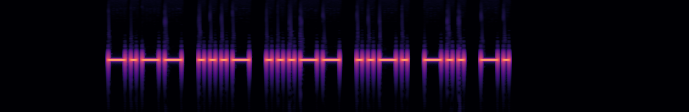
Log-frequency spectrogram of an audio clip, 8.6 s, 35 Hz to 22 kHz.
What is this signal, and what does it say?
Morse code, heard as a keyed tone, about 17 wpm, 700 Hz. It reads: YV3FDN
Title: DXCC-100 Call Signs - 6 Characters - Repeated 3x - 17wpm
